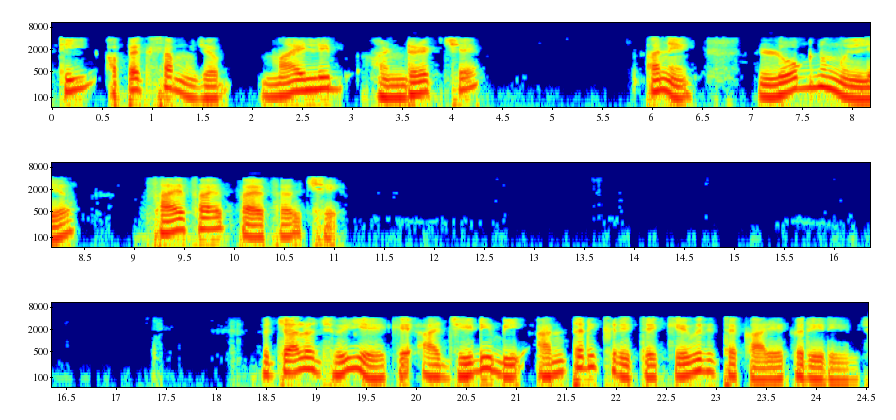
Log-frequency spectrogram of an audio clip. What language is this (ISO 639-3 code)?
guj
